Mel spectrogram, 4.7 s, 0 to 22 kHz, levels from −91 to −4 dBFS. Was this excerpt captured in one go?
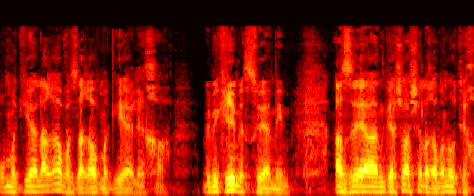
yes; 0 cuts

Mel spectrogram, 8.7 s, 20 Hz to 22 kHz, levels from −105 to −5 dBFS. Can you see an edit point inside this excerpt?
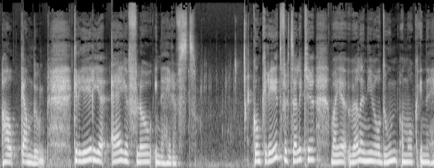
no; 0 cuts

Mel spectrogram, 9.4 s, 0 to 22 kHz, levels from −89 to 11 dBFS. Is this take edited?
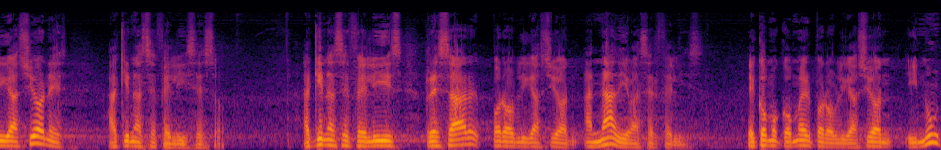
no; 0 cuts

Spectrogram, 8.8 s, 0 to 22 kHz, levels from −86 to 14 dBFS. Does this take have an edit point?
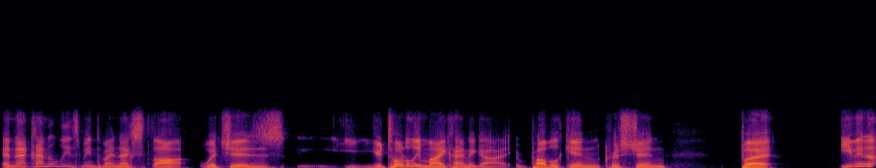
no; 0 cuts

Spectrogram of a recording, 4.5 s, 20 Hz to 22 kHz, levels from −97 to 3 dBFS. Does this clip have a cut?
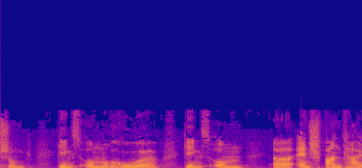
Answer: no; 0 cuts

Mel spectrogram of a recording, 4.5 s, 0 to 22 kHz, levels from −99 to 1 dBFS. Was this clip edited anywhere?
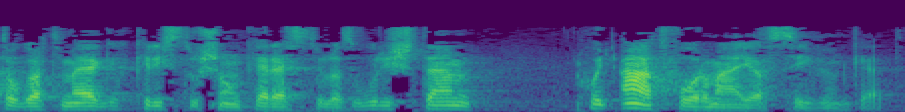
no; 0 cuts

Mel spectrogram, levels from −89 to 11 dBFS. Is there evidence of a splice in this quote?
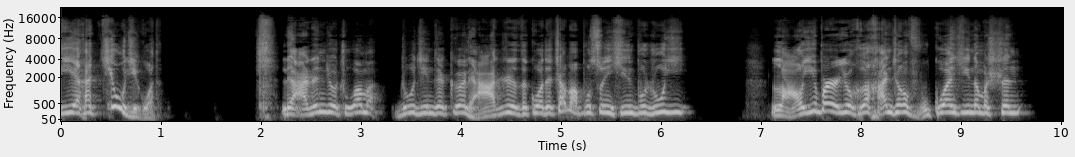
no; 0 cuts

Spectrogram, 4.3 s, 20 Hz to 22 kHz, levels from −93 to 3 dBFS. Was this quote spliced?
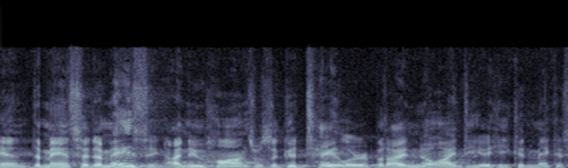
no; 0 cuts

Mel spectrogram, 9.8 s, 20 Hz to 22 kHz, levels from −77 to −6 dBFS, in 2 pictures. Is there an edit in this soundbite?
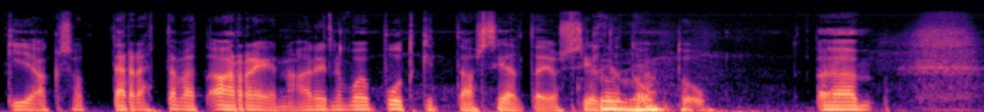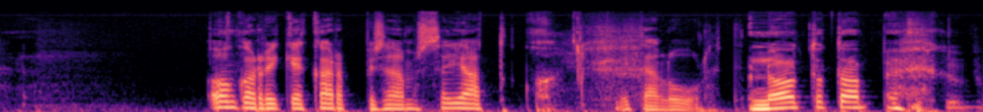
no; 0 cuts

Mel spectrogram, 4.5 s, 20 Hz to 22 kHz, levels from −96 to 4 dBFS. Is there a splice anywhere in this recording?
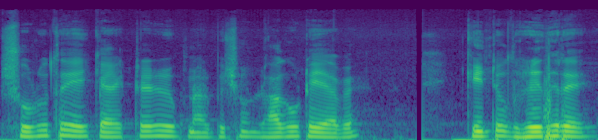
yes; 1 cut; at 1.4 s

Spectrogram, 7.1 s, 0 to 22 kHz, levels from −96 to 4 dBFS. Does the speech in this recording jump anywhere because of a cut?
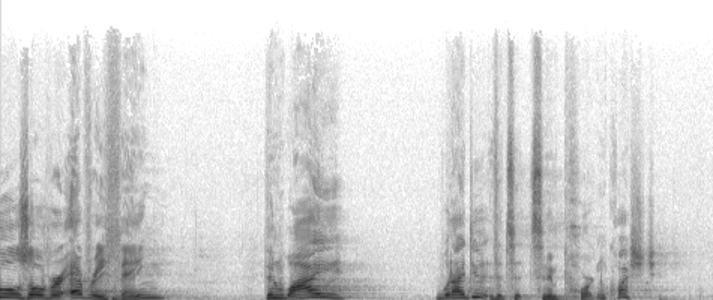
no; 0 cuts

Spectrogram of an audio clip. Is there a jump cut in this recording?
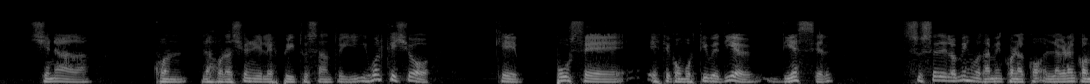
no; 0 cuts

